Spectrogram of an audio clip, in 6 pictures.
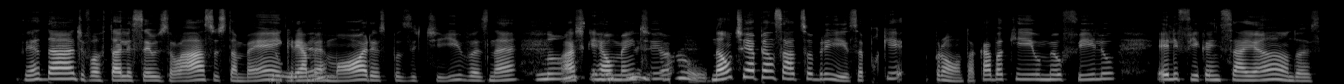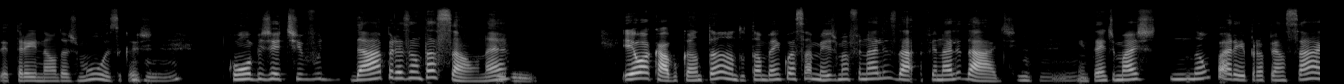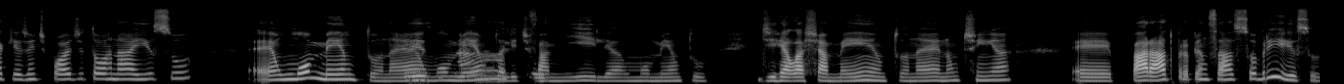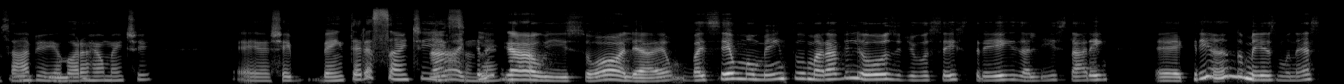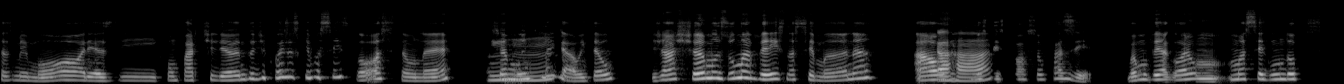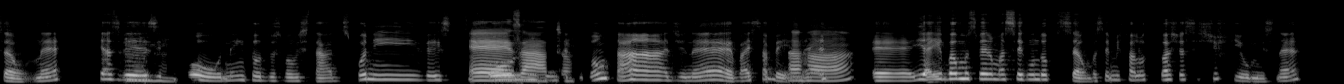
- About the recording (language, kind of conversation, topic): Portuguese, advice, Como posso criar uma rotina de lazer em casa que eu consiga manter de forma consistente?
- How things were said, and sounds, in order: none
